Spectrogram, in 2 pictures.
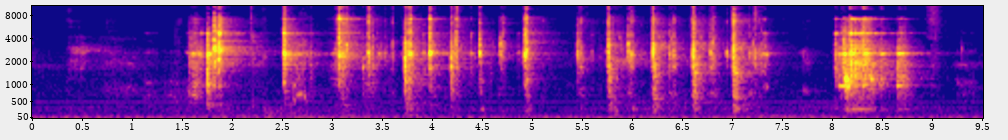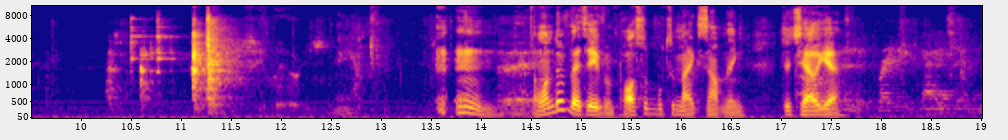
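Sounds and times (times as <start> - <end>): faint steady hum: 0.0 - 19.0
metal clinks and knocks: 1.4 - 9.2, 10.2 - 11.6.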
